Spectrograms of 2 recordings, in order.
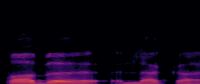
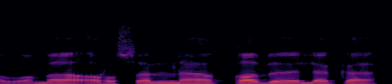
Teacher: یہاں پہ دیکھیں با کے اندر قلقلہ ہو رہا ہے، قبلک آواز کو روکا نہیں جائے گا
